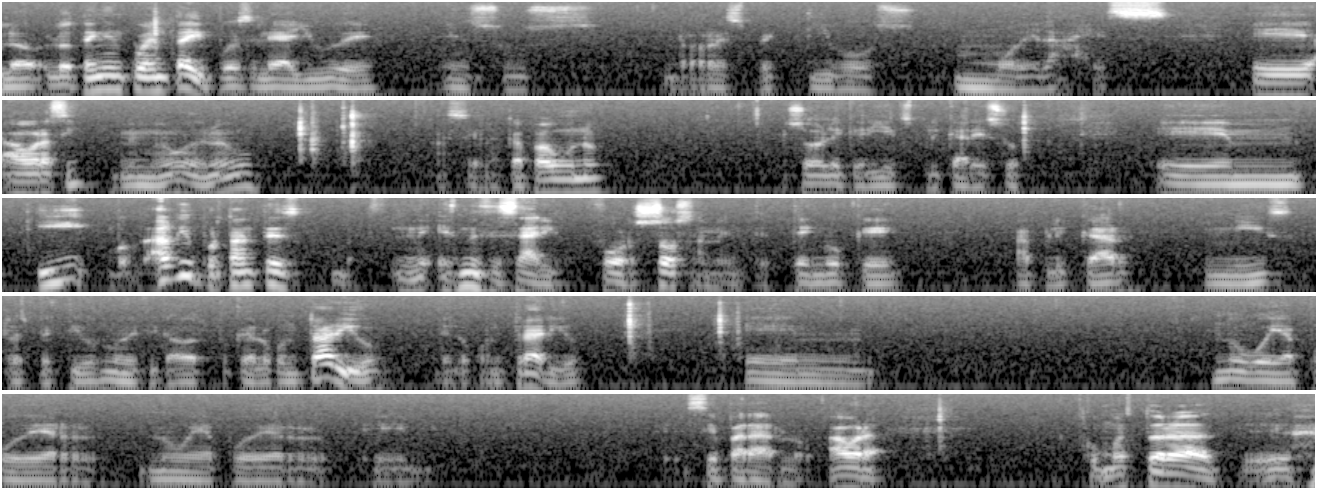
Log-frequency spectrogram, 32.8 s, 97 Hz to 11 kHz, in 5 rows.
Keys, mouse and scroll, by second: 0.3 scroll down 2, 0.7 middle click, 1.4 Tab, 1.8-2.1 scroll down 1, 2.3 middle click, 3.8 click, 4.7-5.1 scroll down 2, 5.2-5.6 scroll up 2, 5.9-6.5 scroll down 2, 8.4-9.4 typing, 10.7 click, 11.6-12.0 scroll up 2, 12.4-13.8 shift+middle drag, 14.1 shift+scroll down 1, 17.9 click, 19.2 click, 20.5 right click, 23.0 right click, 23.5 Tab, 24.4 right click, 25.5 right click, 27.7-31.1 drag, 31.6 shift+middle click.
